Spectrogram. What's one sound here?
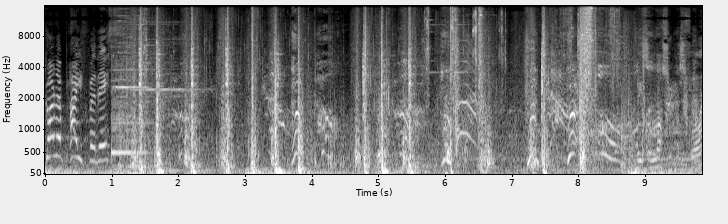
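Punches and blows land hard in a fistfight.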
